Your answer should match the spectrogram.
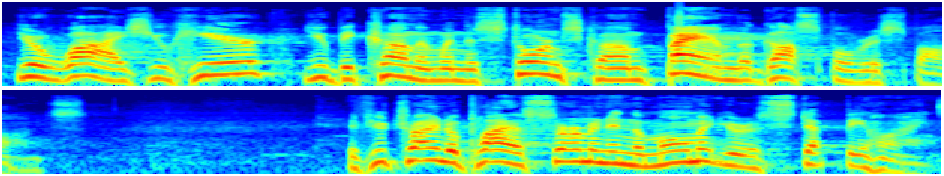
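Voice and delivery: loud, rising preacher's call; preaching. Real, not acted. Pastor preaches to the church at full force. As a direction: drive it home to the congregation.

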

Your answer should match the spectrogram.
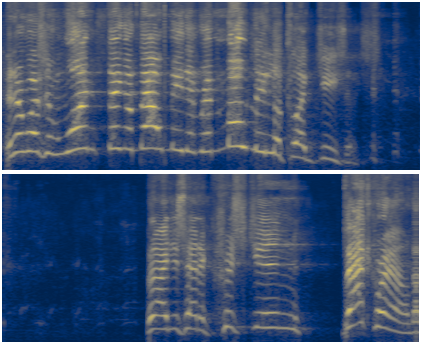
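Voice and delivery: loud, high preaching shout; full-force preaching. Real, not acted. Pastor preaching hard to the church, loud and high. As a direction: drive it home to the congregation at full volume.

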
